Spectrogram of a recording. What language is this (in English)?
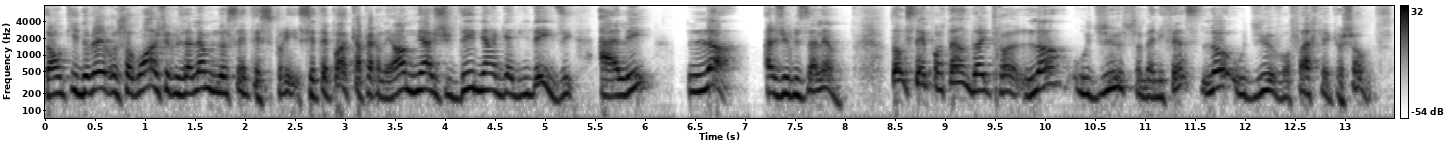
French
